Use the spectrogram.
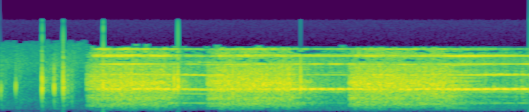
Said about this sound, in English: What's that? Oh, just testing the burglar alarm, I guess.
